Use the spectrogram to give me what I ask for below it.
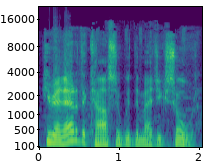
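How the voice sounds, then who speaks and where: A man narrating a bedtime story in a calm, even reading voice. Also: mid-range voice, fast talker, faint music behind.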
